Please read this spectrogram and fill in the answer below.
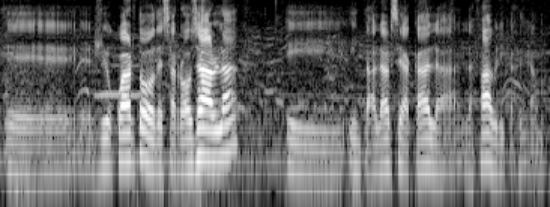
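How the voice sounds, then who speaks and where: Gravelly middle-aged Argentine man being interviewed. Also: medium pitch. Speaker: agronomy faculty representative being interviewed. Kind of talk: outdoor interview answers. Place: outdoors at a busy fairground. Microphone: handheld interview microphone.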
